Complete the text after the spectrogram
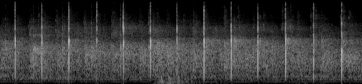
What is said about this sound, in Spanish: A ver, un aplauso para los papás.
